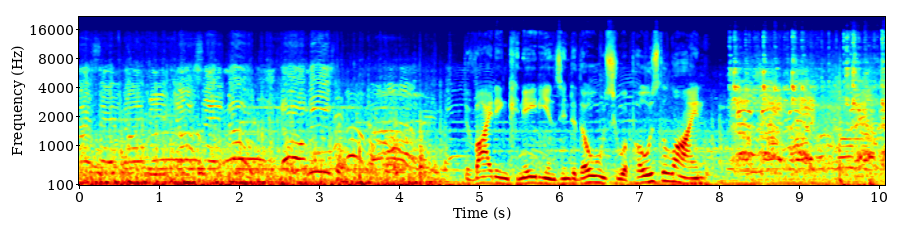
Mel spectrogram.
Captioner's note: chanting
